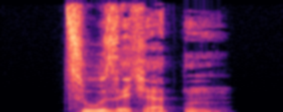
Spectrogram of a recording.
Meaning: inflection of zusichern: 1. first/third-person plural dependent preterite 2. first/third-person plural dependent subjunctive II
- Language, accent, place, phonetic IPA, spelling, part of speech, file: German, Germany, Berlin, [ˈt͡suːˌzɪçɐtn̩], zusicherten, verb, De-zusicherten.ogg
